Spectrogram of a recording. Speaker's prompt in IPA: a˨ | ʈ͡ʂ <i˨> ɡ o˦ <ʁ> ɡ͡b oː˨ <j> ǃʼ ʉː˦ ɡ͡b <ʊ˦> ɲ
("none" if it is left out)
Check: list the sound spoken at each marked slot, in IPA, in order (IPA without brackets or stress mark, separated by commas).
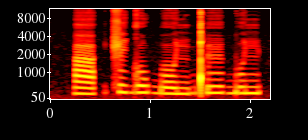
i˦, w, ɲ, u˦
